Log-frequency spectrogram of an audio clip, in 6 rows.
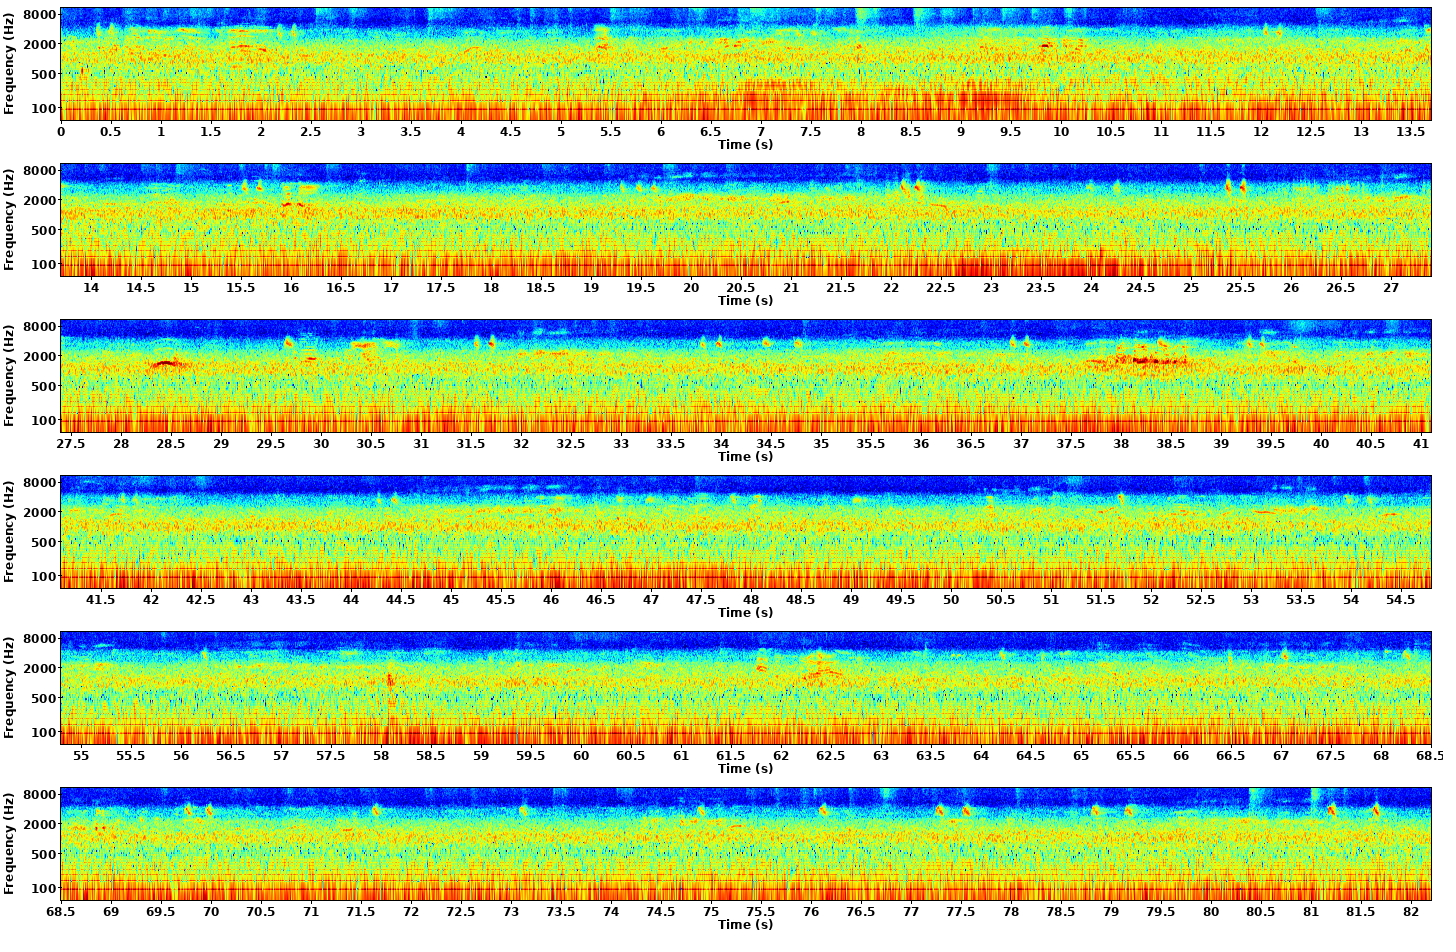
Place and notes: Xinsheng Park - Taipei EXPO Park - in the Park
in the Park, Environmental sounds, Traffic Sound, Tourist, Clammy cloudy, Binaural recordings, Zoom H4n+ Soundman OKM II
